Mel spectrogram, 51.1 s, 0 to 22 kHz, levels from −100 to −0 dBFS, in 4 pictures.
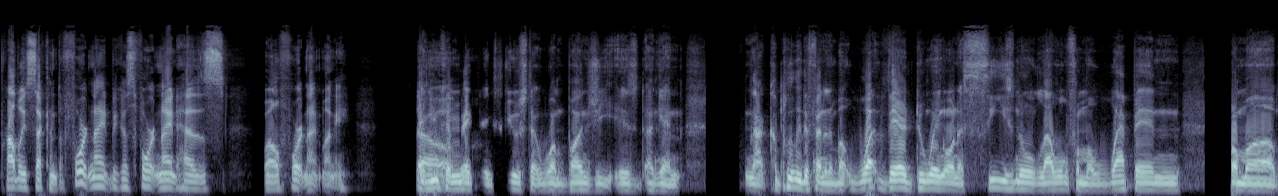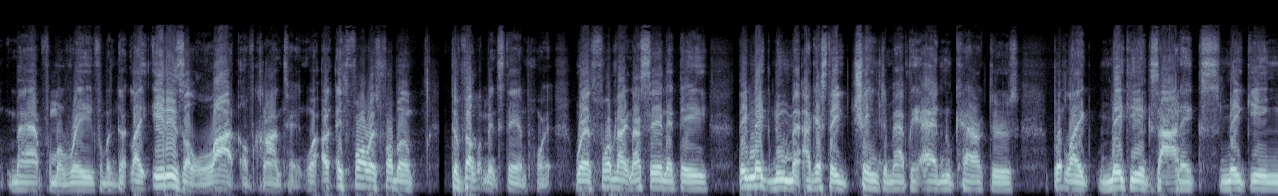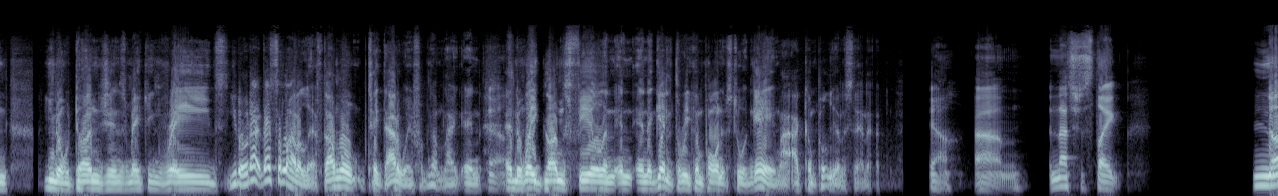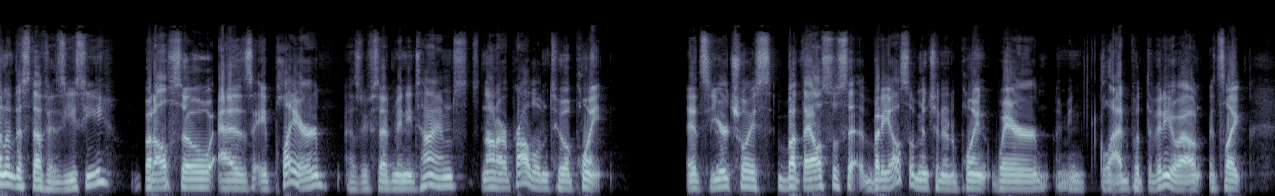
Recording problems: distortion; slight; 10 dB below the speech

